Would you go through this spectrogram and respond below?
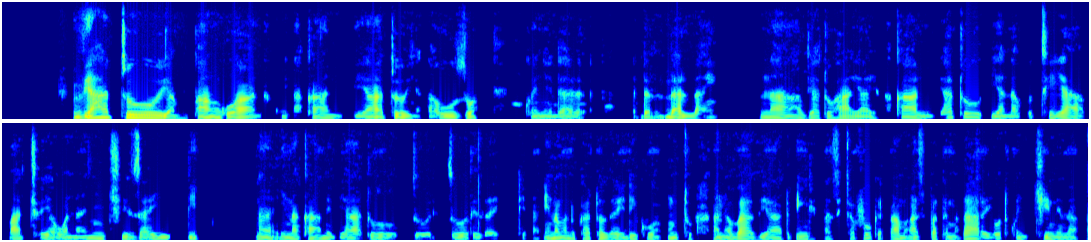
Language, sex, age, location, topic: Swahili, female, 36-49, Nakuru, finance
